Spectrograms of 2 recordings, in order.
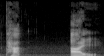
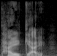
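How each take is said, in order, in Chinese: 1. 这两部分说得慢，而且分开说。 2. 这两部分说得快，而且连在一起说。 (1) "Tak 加上R" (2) "念快一点念快一点就会变成Tiger"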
